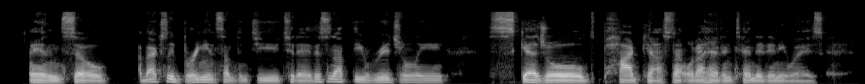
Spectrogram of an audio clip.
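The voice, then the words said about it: Weird-sounding sick voice. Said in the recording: “I sound weird ... I have been sick”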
